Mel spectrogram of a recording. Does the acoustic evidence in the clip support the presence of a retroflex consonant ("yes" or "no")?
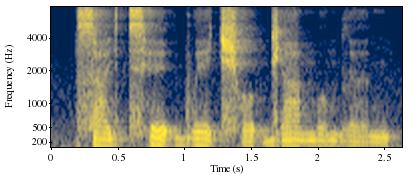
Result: no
